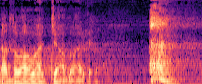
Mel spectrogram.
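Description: A man's voice speaking Burmese into a microphone during a sermon: a short phrase, a pause, then a sharp breathy sound about a second and a half in.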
